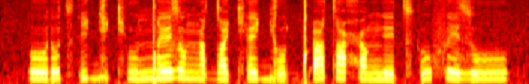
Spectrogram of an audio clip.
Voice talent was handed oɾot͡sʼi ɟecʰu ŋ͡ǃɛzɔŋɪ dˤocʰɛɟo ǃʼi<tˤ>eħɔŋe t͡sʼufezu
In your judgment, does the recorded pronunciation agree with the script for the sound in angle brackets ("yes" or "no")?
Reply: yes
